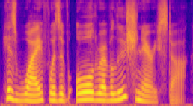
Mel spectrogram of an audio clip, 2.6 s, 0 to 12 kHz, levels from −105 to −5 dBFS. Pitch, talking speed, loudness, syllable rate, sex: 210 Hz, 160 wpm, -14 LUFS, 5.0 syllables/s, female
